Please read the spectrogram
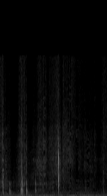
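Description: Sheet of patterned designer paper being folded by hand along its score lines: faint rustling with a few crisp crackles as the creases give.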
